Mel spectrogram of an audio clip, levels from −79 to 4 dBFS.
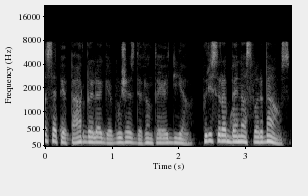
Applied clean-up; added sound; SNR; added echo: neural mask model DeepFilterNet 3.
